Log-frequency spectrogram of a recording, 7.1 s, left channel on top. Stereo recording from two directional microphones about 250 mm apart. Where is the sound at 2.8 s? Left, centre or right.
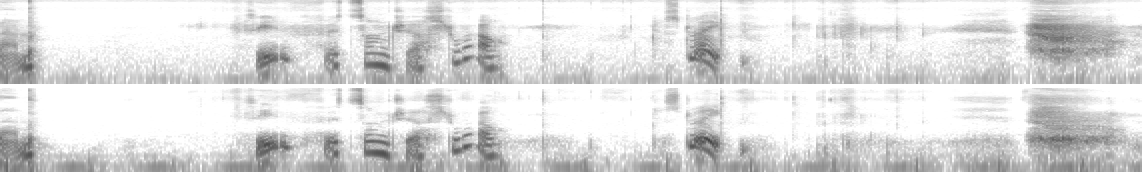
Left.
